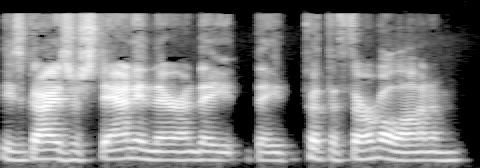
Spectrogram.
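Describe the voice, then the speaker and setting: A man who clears houses of spirits talks in casual conversation, telling long stories in an earnest, rambling way. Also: on the high side, flat delivery, normal speed, a bit bright.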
